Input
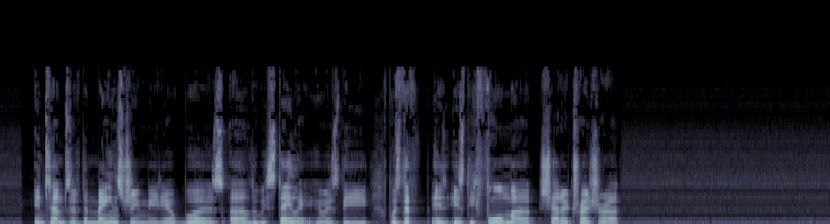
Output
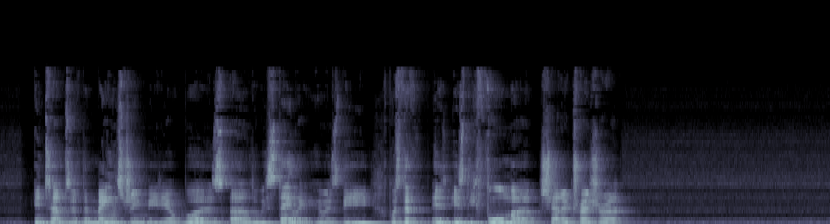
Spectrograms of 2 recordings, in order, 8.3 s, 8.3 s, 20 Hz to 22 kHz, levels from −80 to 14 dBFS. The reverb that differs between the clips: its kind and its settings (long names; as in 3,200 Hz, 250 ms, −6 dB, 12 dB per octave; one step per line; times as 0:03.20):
feedback delay network reverb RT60 0.56 s, low-frequency decay 1.45×, high-frequency decay 0.75×, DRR 4 dB
level −2 dB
